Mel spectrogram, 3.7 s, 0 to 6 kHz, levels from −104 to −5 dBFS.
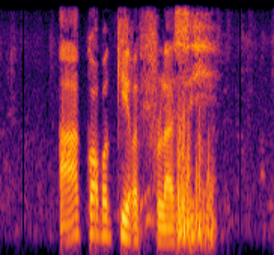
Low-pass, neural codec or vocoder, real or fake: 5.4 kHz; vocoder, 44.1 kHz, 128 mel bands every 256 samples, BigVGAN v2; fake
